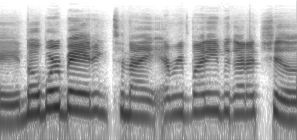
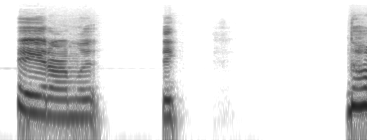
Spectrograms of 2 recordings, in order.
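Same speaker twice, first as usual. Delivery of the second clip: words laughed out, talking through laughter. Looking at submitted memes, laughing while talking. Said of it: "I gotta stop laughing".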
